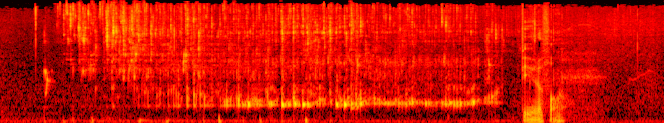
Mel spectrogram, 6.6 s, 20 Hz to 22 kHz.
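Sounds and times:
wine pouring into a glass: 0.5 - 5.2
speech: 5.2 - 5.8.

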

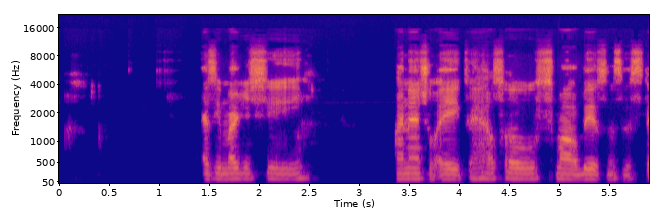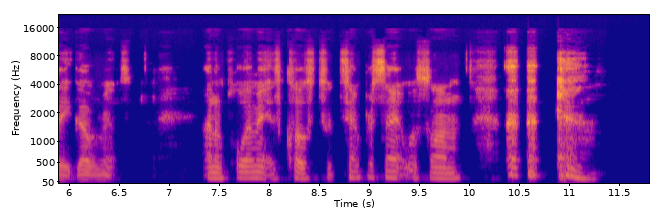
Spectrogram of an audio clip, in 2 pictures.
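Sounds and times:
speech: 1.4 - 2.6, 3.4 - 6.7, 7.4 - 11.3
person clearing throat: 10.1 - 11.3.

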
